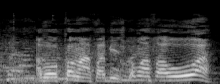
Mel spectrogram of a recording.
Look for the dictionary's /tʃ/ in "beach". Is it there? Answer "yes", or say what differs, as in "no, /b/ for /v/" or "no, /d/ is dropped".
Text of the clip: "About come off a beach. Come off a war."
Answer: no, /s/ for /tʃ/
